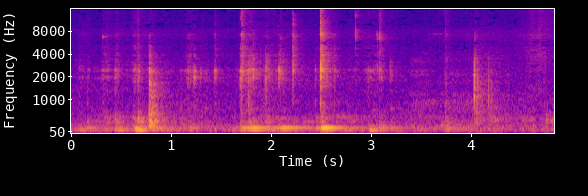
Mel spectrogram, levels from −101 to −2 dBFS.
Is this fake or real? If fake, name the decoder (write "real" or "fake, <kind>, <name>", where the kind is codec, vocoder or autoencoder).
real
